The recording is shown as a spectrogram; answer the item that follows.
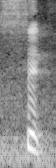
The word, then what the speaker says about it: sit: Ok, các lưu ý cái này của cô sẽ đọc là seat y dài nhá. Và cái này của cô sẽ đọc là sit y ngắn, được chưa?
